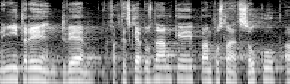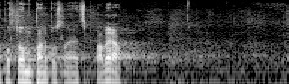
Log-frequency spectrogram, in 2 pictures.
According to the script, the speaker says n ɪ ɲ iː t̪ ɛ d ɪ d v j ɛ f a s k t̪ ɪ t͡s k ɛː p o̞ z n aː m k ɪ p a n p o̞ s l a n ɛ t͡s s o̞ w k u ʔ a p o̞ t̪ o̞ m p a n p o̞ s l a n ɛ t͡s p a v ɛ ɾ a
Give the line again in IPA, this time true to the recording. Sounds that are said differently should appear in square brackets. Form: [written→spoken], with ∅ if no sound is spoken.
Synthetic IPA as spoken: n ɪ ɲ iː t̪ ɛ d ɪ d v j ɛ f a [s→∅] k t̪ ɪ t͡s k ɛː p o̞ z n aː m k ɪ p a n p o̞ s l a n ɛ t͡s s o̞ w k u [ʔ→p] a p o̞ t̪ o̞ m p a n p o̞ s l a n ɛ t͡s p a v ɛ ɾ a

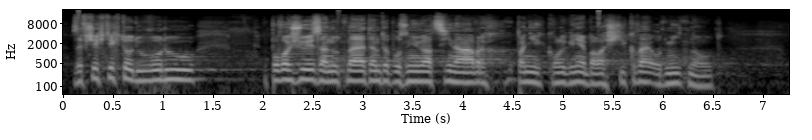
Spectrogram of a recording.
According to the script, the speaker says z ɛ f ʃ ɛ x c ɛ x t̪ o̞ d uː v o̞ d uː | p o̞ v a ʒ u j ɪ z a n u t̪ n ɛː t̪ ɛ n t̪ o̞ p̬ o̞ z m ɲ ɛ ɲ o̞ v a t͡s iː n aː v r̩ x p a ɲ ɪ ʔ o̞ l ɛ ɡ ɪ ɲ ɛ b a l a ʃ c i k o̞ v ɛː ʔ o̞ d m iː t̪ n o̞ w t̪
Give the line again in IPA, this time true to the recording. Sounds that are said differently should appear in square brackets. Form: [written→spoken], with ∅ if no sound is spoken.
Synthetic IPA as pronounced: z ɛ f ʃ ɛ x c ɛ x t̪ o̞ d uː v o̞ d uː | p o̞ v a ʒ u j ɪ z a n u t̪ n ɛː t̪ ɛ n t̪ o̞ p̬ o̞ z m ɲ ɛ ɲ o̞ v a t͡s iː n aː v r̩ x p a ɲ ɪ [ʔ→k] o̞ l ɛ ɡ ɪ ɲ ɛ b a l a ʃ c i k o̞ v ɛː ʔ o̞ d m iː t̪ n o̞ w t̪

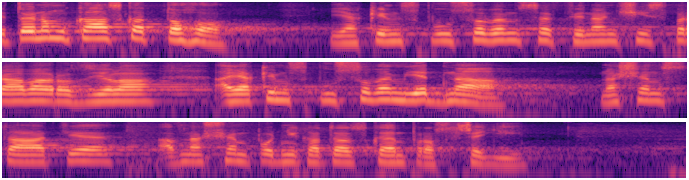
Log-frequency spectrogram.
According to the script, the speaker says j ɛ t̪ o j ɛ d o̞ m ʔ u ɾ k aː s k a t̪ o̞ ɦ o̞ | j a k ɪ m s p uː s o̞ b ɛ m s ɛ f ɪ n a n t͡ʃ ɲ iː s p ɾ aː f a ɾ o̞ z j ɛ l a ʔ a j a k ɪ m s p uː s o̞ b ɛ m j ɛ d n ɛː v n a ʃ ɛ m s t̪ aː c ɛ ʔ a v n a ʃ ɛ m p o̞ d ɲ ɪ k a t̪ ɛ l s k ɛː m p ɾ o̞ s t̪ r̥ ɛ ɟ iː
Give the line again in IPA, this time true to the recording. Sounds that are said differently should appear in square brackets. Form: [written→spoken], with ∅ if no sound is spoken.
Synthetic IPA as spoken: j ɛ t̪ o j ɛ [d→n] o̞ m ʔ u [ɾ→∅] k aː s k a t̪ o̞ ɦ o̞ | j a k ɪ m s p uː s o̞ b ɛ m s ɛ f ɪ n a n t͡ʃ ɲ iː s p ɾ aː [f→v] a ɾ o̞ z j ɛ l a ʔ a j a k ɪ m s p uː s o̞ b ɛ m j ɛ d n [ɛː→aː] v n a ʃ ɛ m s t̪ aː c ɛ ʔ a v n a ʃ ɛ m p o̞ d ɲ ɪ k a t̪ ɛ l s k ɛː m p ɾ o̞ s t̪ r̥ ɛ ɟ iː

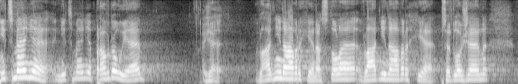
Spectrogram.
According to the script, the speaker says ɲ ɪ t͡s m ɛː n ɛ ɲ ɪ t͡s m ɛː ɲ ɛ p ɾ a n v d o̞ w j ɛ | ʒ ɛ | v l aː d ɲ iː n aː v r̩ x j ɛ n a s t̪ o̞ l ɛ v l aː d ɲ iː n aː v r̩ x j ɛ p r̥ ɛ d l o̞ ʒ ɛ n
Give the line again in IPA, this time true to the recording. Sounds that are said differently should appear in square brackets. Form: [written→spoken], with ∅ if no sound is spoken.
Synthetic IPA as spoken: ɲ ɪ t͡s m ɛː [n→ɲ] ɛ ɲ ɪ t͡s m ɛː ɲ ɛ p ɾ a [n→∅] v d o̞ w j ɛ | ʒ ɛ | v l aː d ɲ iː n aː v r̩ x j ɛ n a s t̪ o̞ l ɛ v l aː d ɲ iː n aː v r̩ x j ɛ p r̥ ɛ d l o̞ ʒ ɛ n

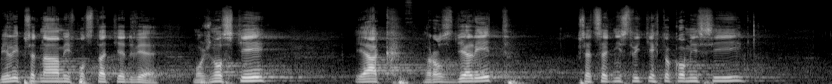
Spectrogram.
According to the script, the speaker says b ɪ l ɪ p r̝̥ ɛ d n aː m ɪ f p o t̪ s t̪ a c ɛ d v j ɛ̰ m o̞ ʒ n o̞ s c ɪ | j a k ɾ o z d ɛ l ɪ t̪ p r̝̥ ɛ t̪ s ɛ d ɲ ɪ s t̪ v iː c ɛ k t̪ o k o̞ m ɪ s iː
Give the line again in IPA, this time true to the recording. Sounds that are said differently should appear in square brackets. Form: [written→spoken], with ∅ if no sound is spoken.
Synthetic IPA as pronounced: b ɪ l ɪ p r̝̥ ɛ d n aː m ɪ f p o t̪ s t̪ a c ɛ d v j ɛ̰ m o̞ ʒ n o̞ s c ɪ | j a k ɾ o z [d→ɟ] ɛ l ɪ t̪ p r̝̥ ɛ t̪ s ɛ d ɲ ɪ [s→t͡s] t̪ v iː c ɛ [k→x] t̪ o k o̞ m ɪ s iː

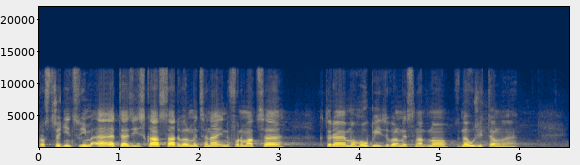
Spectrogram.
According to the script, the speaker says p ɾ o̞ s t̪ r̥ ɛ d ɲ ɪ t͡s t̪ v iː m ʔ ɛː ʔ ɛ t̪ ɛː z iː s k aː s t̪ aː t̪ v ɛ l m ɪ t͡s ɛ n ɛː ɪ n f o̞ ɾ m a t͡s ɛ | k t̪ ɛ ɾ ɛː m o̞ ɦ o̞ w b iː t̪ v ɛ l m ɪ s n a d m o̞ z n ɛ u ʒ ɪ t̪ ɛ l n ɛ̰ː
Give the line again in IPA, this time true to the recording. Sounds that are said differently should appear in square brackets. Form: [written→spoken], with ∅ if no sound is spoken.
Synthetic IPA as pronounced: p ɾ o̞ s t̪ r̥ ɛ d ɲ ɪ t͡s t̪ v iː m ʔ ɛː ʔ ɛ t̪ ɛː z iː s k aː s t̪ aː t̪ v ɛ l m ɪ t͡s ɛ n ɛː ɪ n f o̞ ɾ m a t͡s ɛ | k t̪ ɛ ɾ ɛː m o̞ ɦ o̞ w b iː t̪ v ɛ l m ɪ s n a d [m→n] o̞ z n ɛ u ʒ ɪ t̪ ɛ l n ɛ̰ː

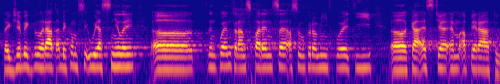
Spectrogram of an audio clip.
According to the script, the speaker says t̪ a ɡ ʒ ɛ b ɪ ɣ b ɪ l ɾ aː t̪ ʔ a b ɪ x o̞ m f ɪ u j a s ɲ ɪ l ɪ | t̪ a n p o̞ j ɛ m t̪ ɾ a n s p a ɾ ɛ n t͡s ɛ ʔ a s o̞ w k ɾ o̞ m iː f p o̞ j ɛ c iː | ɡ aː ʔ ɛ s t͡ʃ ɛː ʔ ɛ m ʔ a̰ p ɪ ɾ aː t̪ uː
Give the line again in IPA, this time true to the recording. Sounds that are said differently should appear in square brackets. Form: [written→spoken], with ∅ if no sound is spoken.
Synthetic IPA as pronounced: t̪ a ɡ ʒ ɛ b ɪ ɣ b ɪ l ɾ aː t̪ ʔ a b ɪ x o̞ m [f→s] ɪ u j a s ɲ ɪ l ɪ | t̪ [a→ɛ] n p o̞ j ɛ m t̪ ɾ a n s p a ɾ ɛ n t͡s ɛ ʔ a s o̞ w k ɾ o̞ m iː f p o̞ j ɛ c iː | [ɡ→k] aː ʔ ɛ s t͡ʃ ɛː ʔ ɛ m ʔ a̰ p ɪ ɾ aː t̪ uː

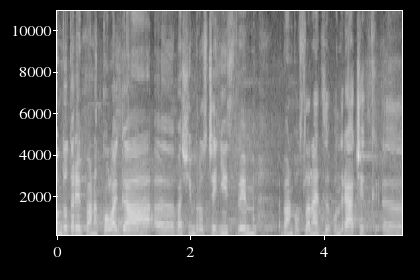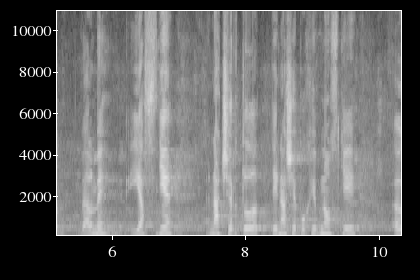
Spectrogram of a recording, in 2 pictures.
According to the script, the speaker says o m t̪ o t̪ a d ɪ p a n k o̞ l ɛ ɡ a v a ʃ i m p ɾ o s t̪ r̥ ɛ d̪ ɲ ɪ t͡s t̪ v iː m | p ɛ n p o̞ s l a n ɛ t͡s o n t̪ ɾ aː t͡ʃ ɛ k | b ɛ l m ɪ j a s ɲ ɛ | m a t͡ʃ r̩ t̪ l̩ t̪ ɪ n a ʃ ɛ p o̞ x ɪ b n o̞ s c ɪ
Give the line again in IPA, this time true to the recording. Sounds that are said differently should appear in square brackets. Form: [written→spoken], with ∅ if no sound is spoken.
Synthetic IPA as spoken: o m t̪ o t̪ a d ɪ p a n k o̞ l ɛ ɡ a v a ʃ i m p ɾ o s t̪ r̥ ɛ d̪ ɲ ɪ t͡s t̪ v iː m | p [ɛ→a] n p o̞ s l a n ɛ t͡s o n [t̪→d̪] ɾ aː t͡ʃ ɛ k | [b→v] ɛ l m ɪ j a s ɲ ɛ | [m→n] a t͡ʃ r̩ t̪ l̩ t̪ ɪ n a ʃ ɛ p o̞ x ɪ b n o̞ s c ɪ

